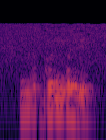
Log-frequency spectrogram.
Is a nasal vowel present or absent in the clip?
absent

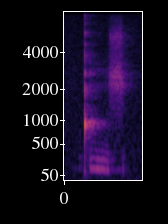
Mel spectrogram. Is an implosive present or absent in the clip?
absent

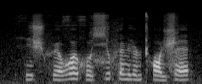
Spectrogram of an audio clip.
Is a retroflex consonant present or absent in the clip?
present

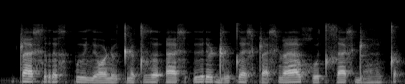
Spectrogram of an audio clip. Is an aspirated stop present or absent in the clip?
absent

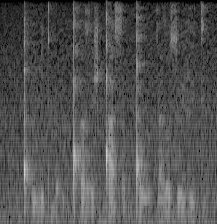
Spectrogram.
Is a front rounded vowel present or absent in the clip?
absent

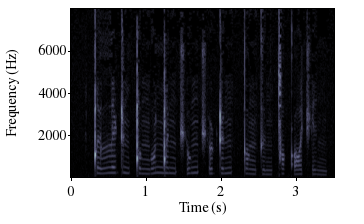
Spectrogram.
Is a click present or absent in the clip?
present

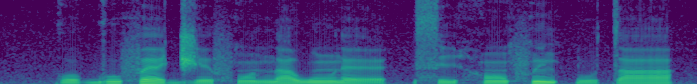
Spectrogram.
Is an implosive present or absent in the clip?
absent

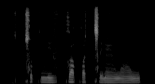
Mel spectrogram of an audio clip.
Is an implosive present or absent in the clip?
absent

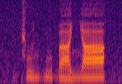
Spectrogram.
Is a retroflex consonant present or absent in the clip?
absent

